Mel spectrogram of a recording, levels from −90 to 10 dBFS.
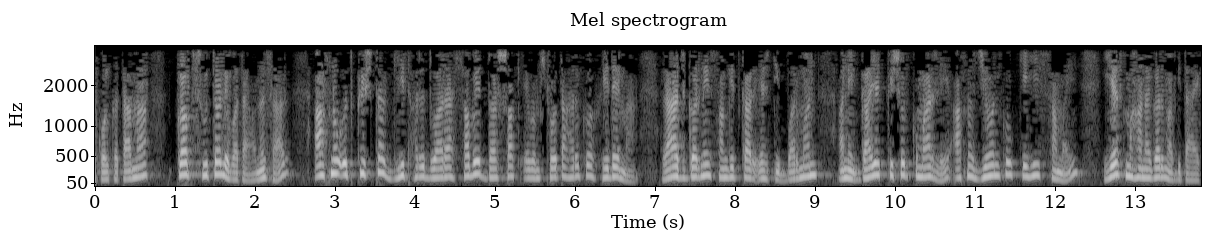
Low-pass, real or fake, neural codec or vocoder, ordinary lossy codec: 3.6 kHz; real; none; none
